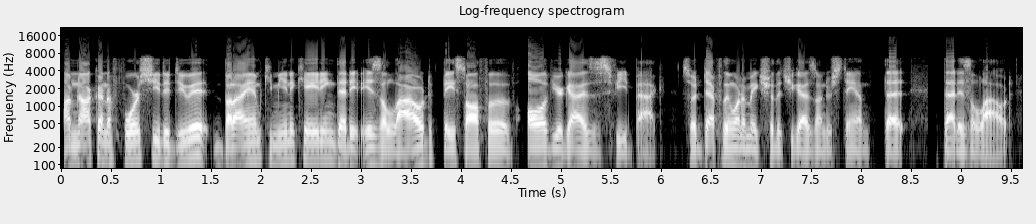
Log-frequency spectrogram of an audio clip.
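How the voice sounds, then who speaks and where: A man's voice: on the low side, flat delivery, a little fast, bright, forceful tone, clean tone, dry recording. A man giving an informal pre-game briefing as a tournament organizer, emphatic and often checking that he is understood. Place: indoors, online group voice chat.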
